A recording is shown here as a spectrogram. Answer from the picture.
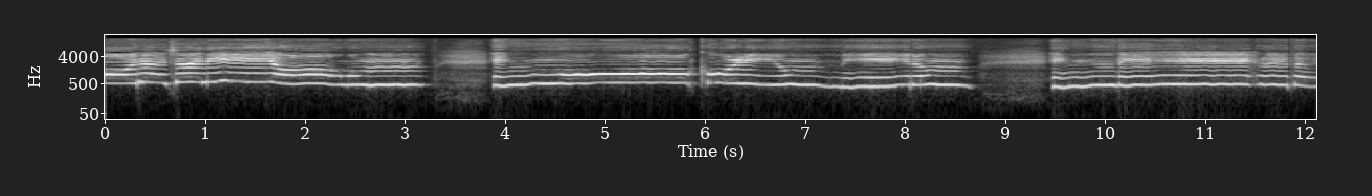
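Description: A woman singing a slow song unaccompanied, in three long phrases of held, wavering notes with short pauses for breath between them.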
